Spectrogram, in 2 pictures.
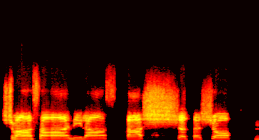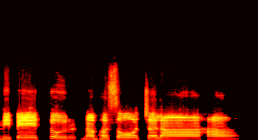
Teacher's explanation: So nilasta, so that visarga will be sh because next word is sh.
